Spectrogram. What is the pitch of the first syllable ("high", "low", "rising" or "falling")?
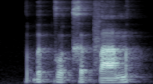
low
